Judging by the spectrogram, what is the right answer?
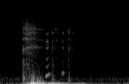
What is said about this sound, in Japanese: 中にゲップ入ってます。両耳からゲップ攻めされちゃうよ。みんな聞いてみてね。ゲップ最高。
